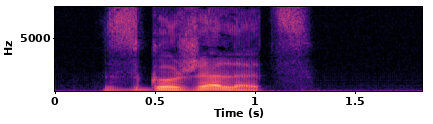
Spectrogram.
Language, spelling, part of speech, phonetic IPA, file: Polish, Zgorzelec, proper noun, [zɡɔˈʒɛlɛt͡s], Pl-Zgorzelec.ogg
